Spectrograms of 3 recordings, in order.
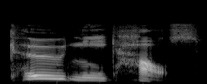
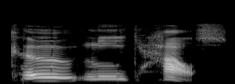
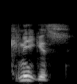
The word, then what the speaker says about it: Könighaus: Now, I'm not entirely sure on this, but I believe that proper German pronunciation is Könighaus. Könighaus. Not Kanigas. Könighaus. Könighaus.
